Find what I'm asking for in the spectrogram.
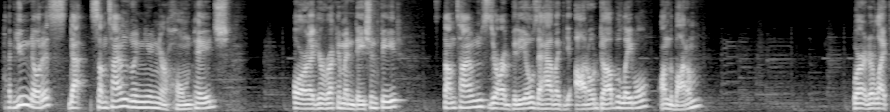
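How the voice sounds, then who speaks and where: Speaking at medium pitch, a young man hangs out on a live gaming stream, talking in an excitable, loose way. He swears freely and fills his speech with slang and fillers.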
